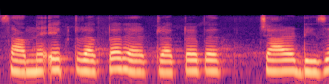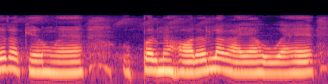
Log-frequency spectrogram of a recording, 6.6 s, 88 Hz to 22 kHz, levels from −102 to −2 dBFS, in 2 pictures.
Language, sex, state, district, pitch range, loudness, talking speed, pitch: Hindi, female, Jharkhand, Garhwa, 195-220 Hz, -16 LUFS, 165 wpm, 210 Hz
